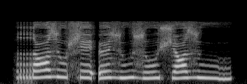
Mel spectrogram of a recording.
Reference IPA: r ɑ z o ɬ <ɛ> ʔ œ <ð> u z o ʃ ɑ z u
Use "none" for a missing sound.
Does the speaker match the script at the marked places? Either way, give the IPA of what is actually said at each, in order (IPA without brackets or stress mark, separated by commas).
ɛ, z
